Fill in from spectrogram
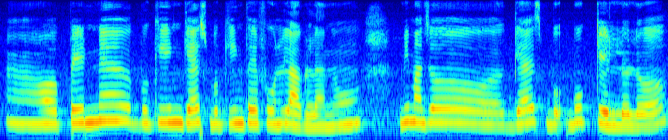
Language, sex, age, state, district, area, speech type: Goan Konkani, female, 18-30, Goa, Pernem, rural, spontaneous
